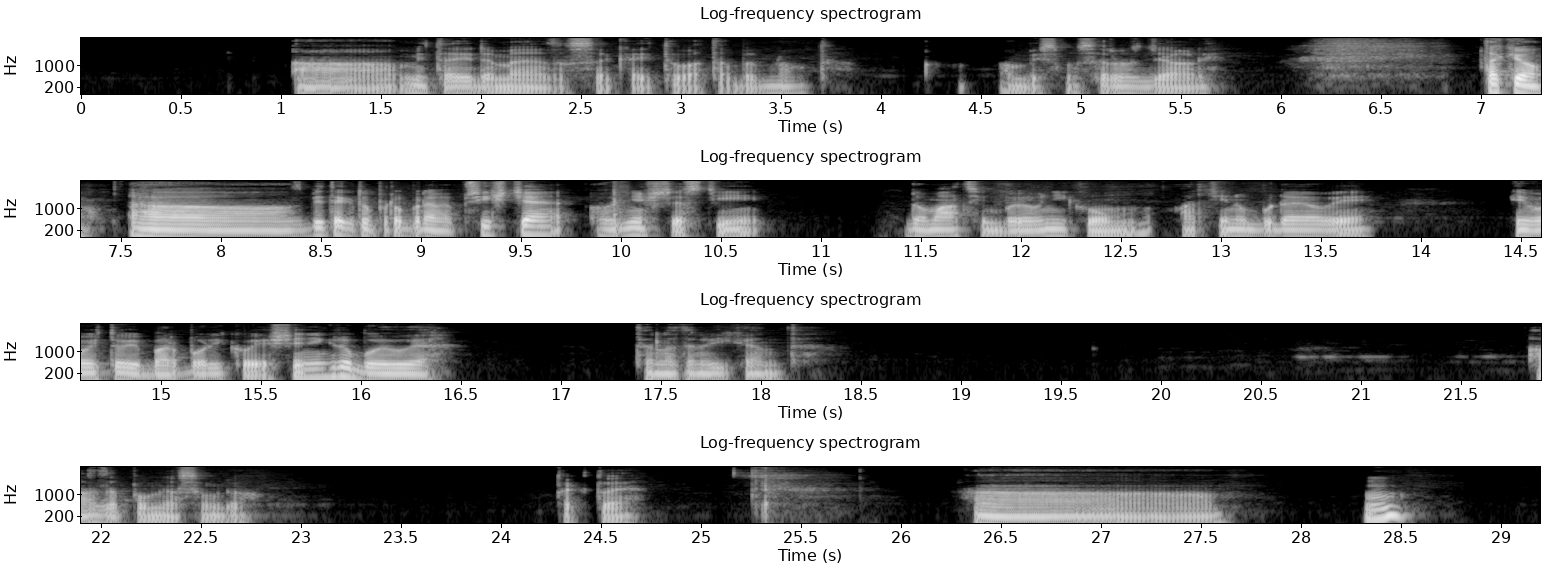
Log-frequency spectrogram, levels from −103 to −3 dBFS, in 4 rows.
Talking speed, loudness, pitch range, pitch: 85 wpm, -26 LUFS, 100-155 Hz, 105 Hz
